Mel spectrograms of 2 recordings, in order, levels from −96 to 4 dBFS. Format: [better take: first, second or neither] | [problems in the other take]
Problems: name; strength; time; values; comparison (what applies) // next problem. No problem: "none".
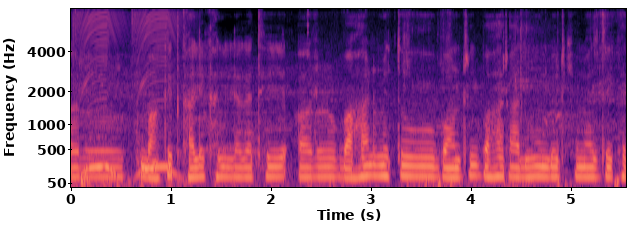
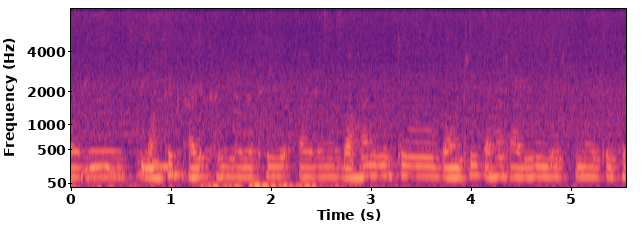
first | background sound (Bathtub (filling or washing)); 9 dB below the speech // room echo; dies away in 0.3 s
